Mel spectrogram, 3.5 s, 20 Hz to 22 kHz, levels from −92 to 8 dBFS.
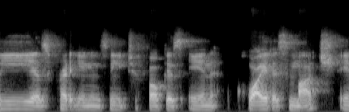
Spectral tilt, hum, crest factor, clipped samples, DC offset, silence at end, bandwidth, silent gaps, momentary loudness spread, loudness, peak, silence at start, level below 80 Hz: -4 dB/octave; none; 20 dB; under 0.1%; under 0.1%; 0 s; 8.4 kHz; none; 12 LU; -23 LUFS; -4 dBFS; 0 s; -66 dBFS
